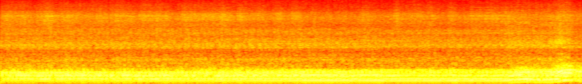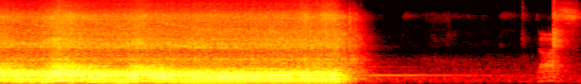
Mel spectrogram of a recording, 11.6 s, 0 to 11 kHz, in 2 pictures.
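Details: BMW S1000RR rebuild from a wreck, first run after repairs with the exhaust silencer removed: loud, raw four-cylinder bark with throttle blips rising and falling cleanly, then shut off; runs fine.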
